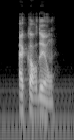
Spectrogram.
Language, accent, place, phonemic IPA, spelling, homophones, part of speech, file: French, France, Lyon, /a.kɔʁ.de.ɔ̃/, accordéons, accordéon, noun, LL-Q150 (fra)-accordéons.wav
- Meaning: plural of accordéon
